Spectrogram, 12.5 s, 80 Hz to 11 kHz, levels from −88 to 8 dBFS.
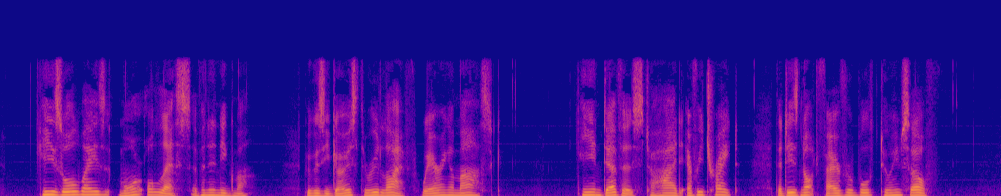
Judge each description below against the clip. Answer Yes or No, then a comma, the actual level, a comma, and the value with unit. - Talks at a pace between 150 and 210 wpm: No, average, 140 wpm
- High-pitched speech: No, medium, 145 Hz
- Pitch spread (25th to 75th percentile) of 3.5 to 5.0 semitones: No, average, 2.7 semitones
